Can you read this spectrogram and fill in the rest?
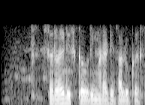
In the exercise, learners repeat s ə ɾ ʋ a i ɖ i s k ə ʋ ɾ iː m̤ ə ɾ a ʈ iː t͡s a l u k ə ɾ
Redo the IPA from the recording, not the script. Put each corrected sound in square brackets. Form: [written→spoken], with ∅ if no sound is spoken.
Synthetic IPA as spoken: s ə ɾ ʋ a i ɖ i s k ə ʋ ɾ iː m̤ ə ɾ a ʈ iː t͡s a l u k ə ɾ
